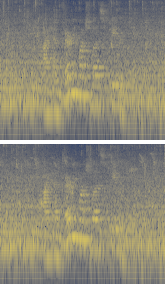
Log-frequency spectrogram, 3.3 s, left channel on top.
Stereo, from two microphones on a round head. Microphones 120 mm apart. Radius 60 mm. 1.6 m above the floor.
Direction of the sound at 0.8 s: 65° left (ahead or behind).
